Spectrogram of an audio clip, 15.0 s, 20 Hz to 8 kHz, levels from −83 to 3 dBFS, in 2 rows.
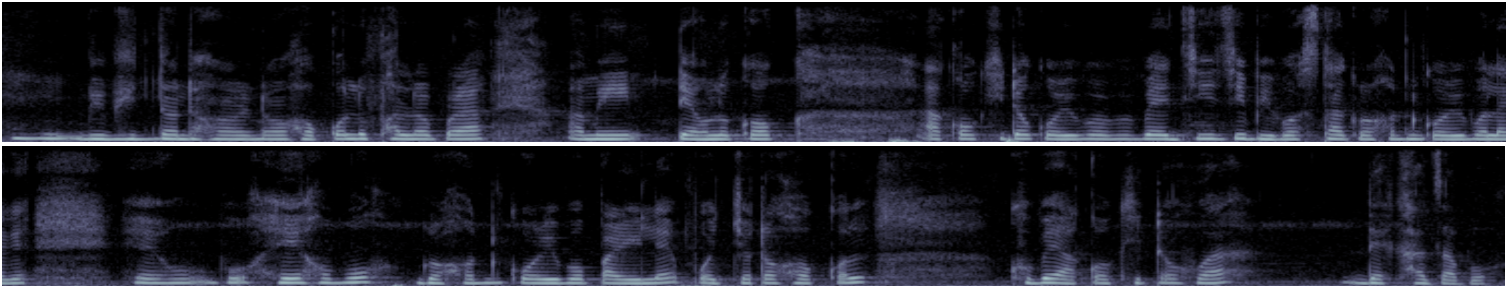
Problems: none marked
